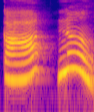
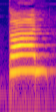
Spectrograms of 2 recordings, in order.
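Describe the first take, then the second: First: का drawn out, then a separate न; sounding out. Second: Said in the usual way. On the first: Shown as a demonstration. Teacher reading to children, sound by sound. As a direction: split it slowly: का... न. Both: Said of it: "उच्चारण करके पढ़ लिया".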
